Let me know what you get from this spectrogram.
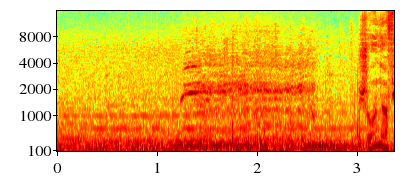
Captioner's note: horse whinnying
